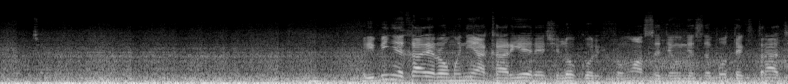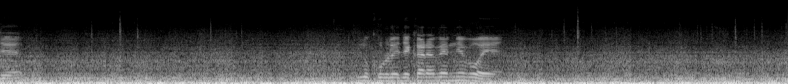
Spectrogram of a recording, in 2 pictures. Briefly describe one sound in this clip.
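A vehicle rumbles steadily while driving along a road.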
